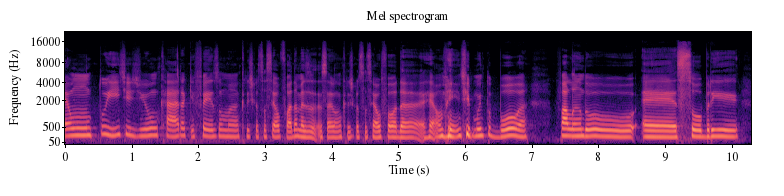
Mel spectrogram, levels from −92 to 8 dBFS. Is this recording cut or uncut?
uncut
